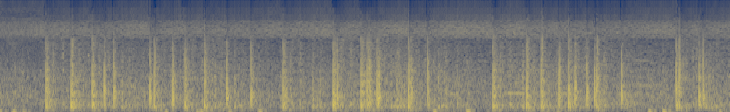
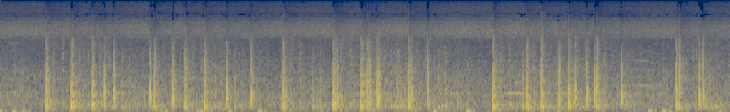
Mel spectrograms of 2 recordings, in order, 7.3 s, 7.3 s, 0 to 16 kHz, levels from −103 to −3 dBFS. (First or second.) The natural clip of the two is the second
